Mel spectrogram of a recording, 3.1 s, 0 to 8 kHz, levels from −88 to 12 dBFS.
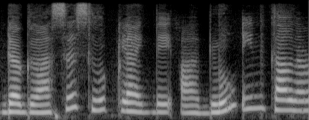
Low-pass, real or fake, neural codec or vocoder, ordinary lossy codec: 7.2 kHz; fake; codec, 16 kHz, 0.5 kbps, X-Codec, HuBERT features, trained on general audio; none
